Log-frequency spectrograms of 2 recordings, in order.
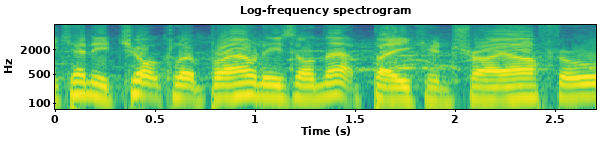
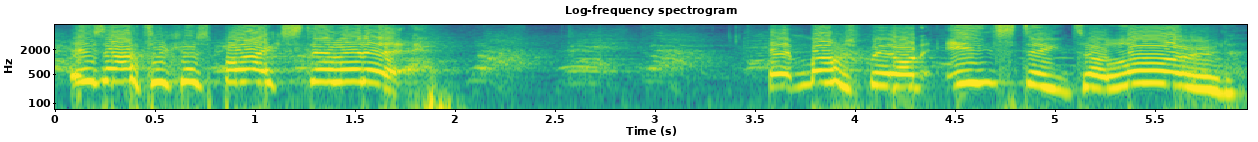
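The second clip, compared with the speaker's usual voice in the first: wrestling commentator; 4 dB louder than usual. Acted. Live wrestling play-by-play.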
